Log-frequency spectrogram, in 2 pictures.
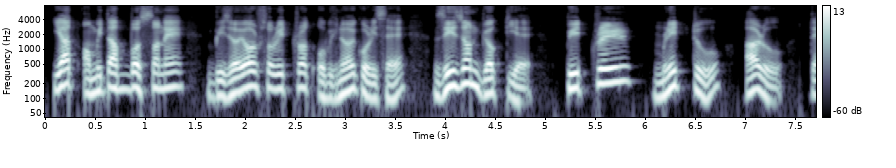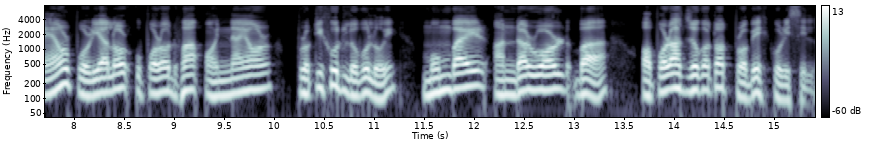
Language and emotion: Assamese, neutral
